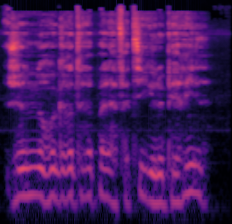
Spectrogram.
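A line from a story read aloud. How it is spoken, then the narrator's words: Cheerfully resumed. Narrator (French): repris-je gaiement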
